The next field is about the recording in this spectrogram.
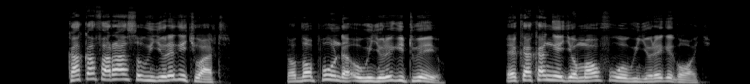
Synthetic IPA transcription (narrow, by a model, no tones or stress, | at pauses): kakafaɾasowiɲd͡ʒoɾeɡɪt͡ʃwat | tɔd̪ɔpʊndaʔowiɲd͡ʒoɾeɡɪtwejo̰ | ɛkakaŋed͡ʒɔmaɔfʊɔwiɲd͡ʒoɾeɡɪɡɔt͡ʃ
